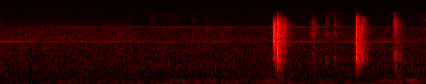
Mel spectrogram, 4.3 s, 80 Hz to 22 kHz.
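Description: Quiet, then a few light clicks of 3D-printed plastic charger holders being fitted onto a pegboard: one a little under three seconds in, a sharper one shortly after, and a faint one at the end.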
